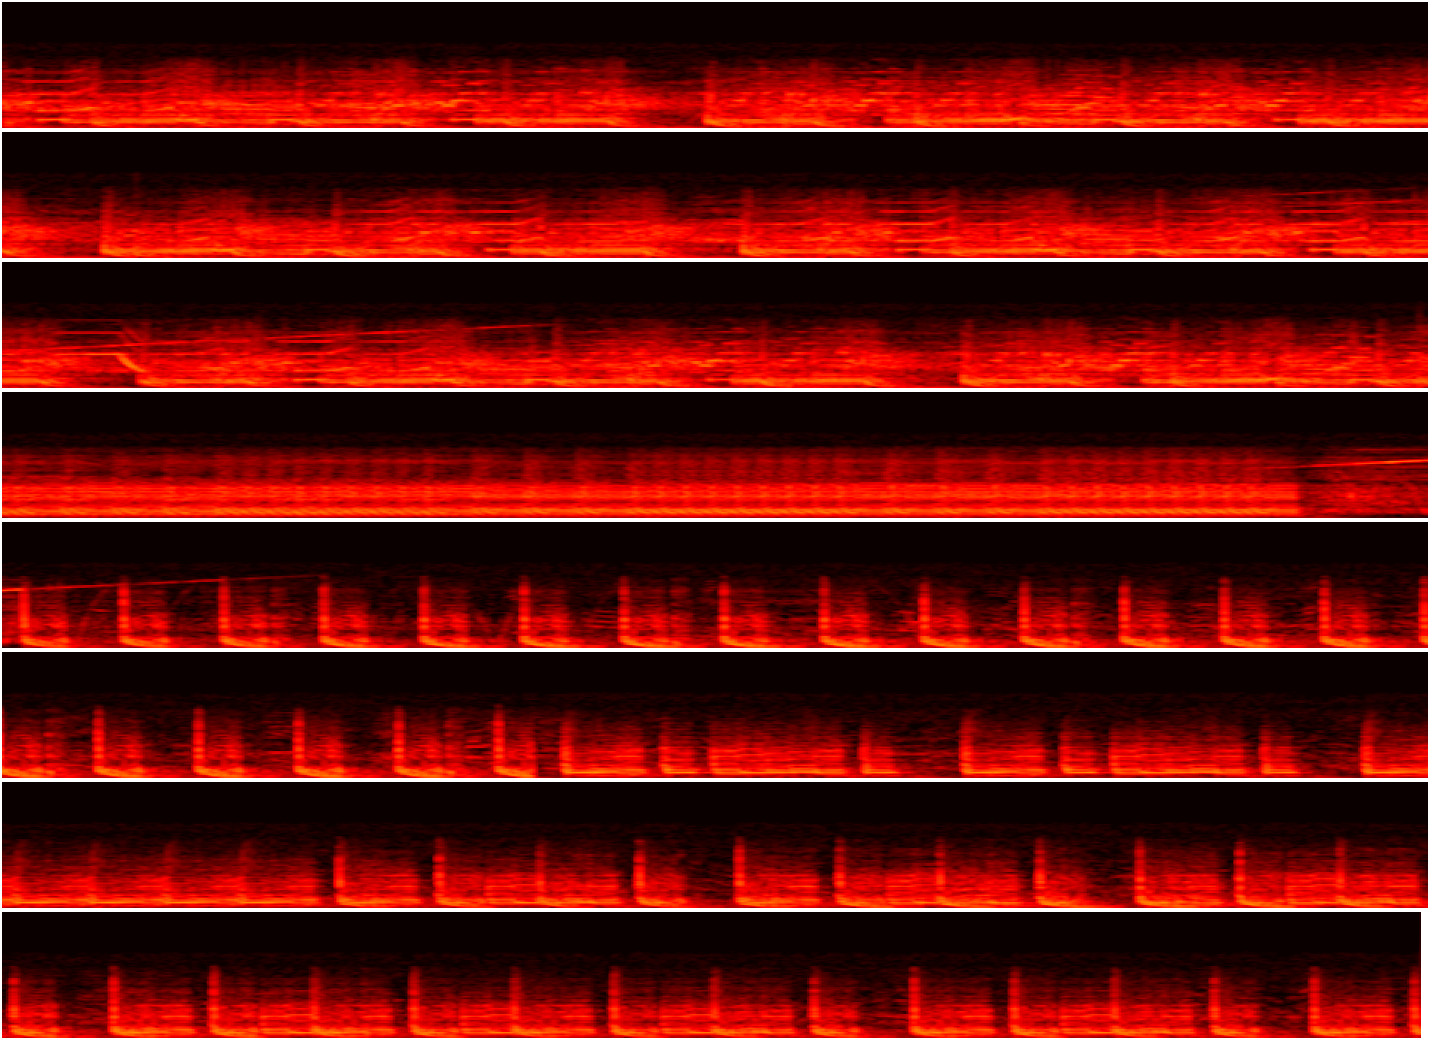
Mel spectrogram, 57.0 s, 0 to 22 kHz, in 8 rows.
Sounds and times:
Inside, large room or hall: 0:00.0 - 0:57.0
Music: 0:00.0 - 0:57.0.

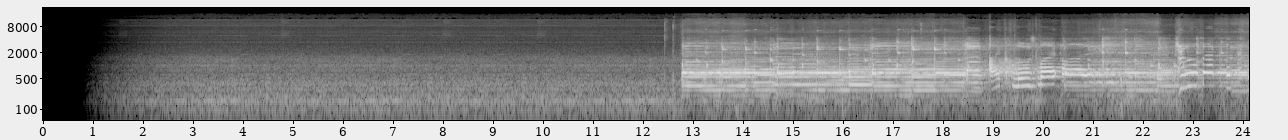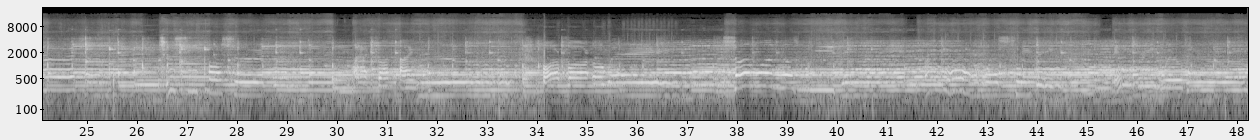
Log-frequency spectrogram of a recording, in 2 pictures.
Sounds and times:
Music: 0:12.8 - 0:48.2
Male singing: 0:18.9 - 0:21.4, 0:22.6 - 0:25.6, 0:26.5 - 0:29.3, 0:30.3 - 0:33.4, 0:34.0 - 0:48.2.

